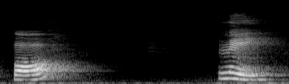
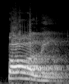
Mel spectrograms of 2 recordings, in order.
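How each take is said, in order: First: "Pó, lem" as two syllables with a clear pause. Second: Said in the usual way. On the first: Shown as a demonstration. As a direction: punch "Pó", wait, then say "lem". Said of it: "A sílaba mais forte é a penúltima". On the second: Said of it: "a mesma coisa".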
